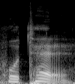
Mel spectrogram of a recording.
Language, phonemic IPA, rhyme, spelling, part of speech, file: German, /hoˈtɛl/, -ɛl, Hotel, noun, De-Hotel.ogg
- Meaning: hotel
